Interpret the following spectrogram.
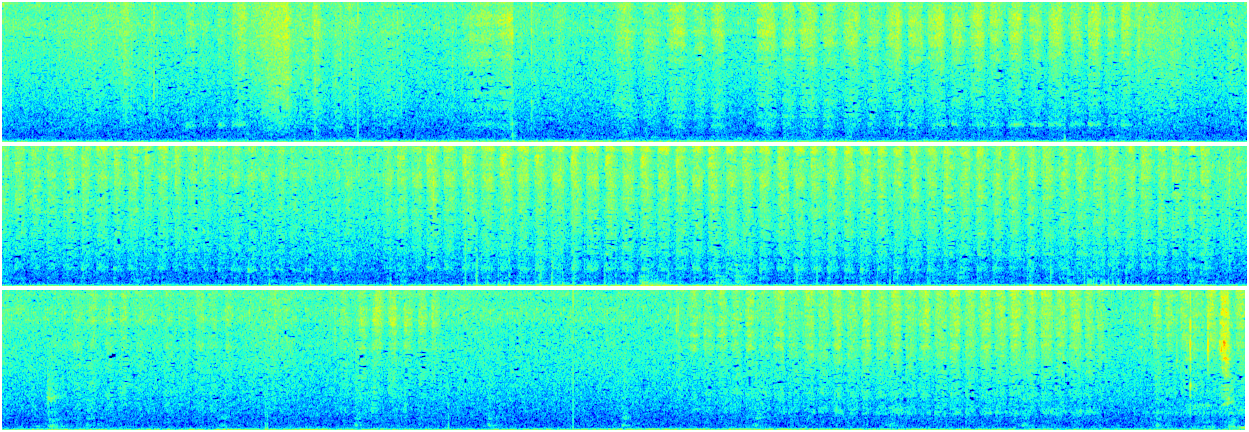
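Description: Close rubbing and scratching of a coloring medium worked back and forth over paper in continuous shading strokes, with a steady low hum underneath.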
